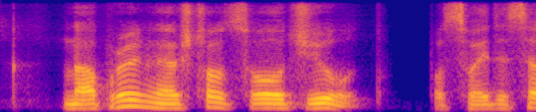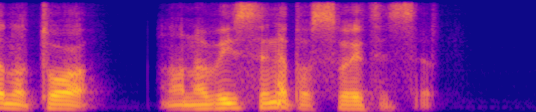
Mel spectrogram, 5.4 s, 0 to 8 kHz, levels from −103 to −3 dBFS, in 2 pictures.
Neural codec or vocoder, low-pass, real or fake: codec, 16 kHz in and 24 kHz out, 0.9 kbps, LongCat-Audio-Codec, four codebook decoder; 7.2 kHz; fake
